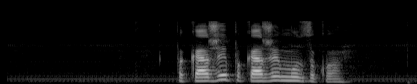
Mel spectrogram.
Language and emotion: Russian, neutral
